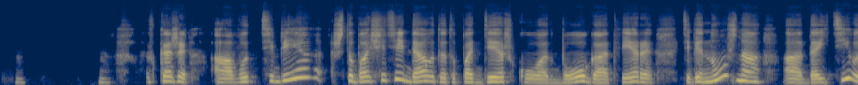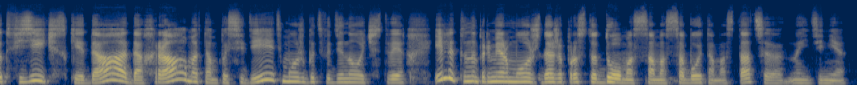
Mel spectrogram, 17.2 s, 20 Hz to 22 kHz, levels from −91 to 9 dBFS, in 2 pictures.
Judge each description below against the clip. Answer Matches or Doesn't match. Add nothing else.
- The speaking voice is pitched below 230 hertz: Matches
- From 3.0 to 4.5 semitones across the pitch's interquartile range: Doesn't match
